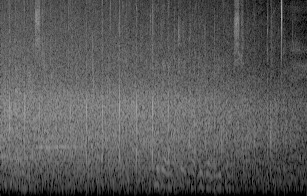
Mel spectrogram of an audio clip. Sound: audience applauds; chattering quietly, off mic

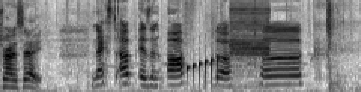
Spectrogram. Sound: buzzer

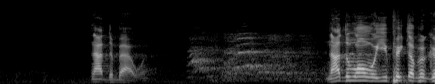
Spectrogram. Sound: audience laughs

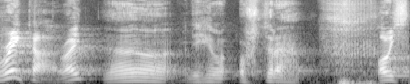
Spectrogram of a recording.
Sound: speaking spanish

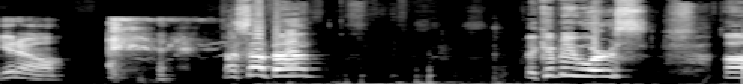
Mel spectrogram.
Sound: laughs

